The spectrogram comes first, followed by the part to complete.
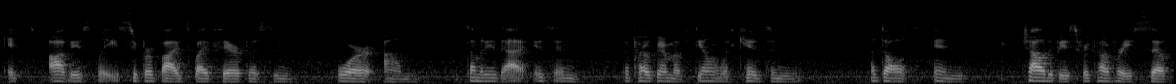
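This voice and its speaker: A woman hosting a radio show in an informal monologue, talking in a halting, rambling way. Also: sits low, steady tone, creaky, darkish tone, a little hiss or hum.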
